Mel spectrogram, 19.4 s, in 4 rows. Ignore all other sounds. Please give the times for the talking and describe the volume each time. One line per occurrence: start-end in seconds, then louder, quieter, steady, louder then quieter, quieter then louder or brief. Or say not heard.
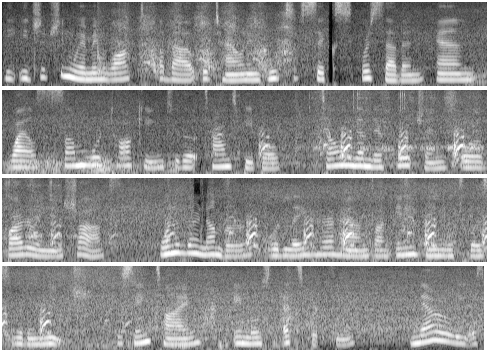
0.0-19.3 steady.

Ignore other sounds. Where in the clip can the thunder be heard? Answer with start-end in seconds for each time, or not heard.
4.6-6.7.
